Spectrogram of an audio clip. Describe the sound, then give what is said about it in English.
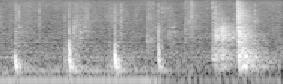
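Four soft, evenly spaced thuds like footsteps as a man walks to a door, followed by a louder rustling clatter as the door is opened and pulled shut when he exits. No one speaks. “He walks towards the door and turns to her. I love the view. He smiles and exits.”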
